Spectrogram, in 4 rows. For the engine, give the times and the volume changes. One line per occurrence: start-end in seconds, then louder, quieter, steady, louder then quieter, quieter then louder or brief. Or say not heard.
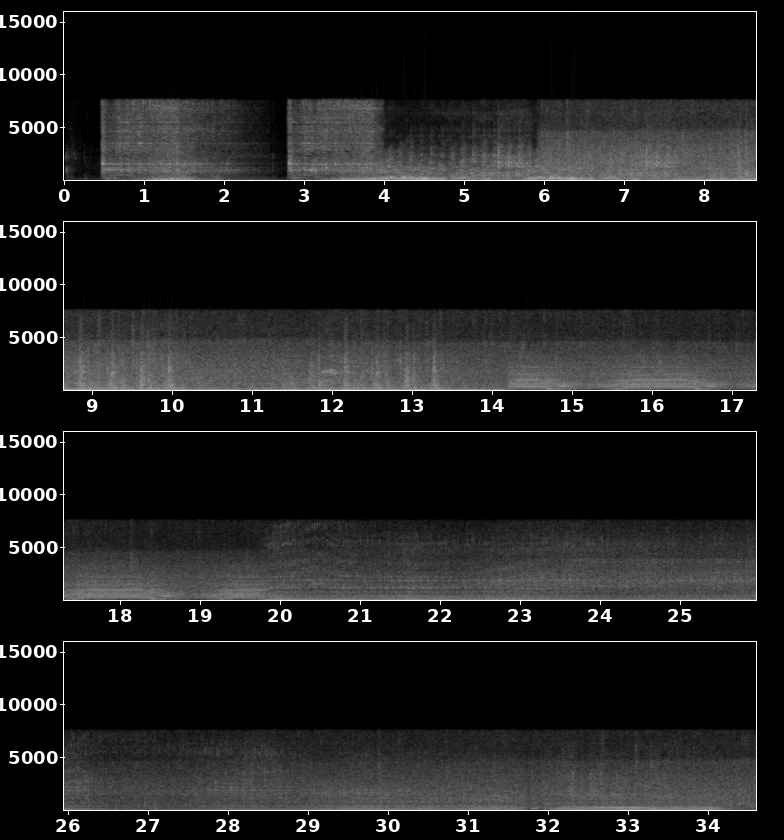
0.0-34.5 quieter.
